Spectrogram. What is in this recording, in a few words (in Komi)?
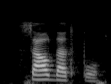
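"салдатпу", Komi, female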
